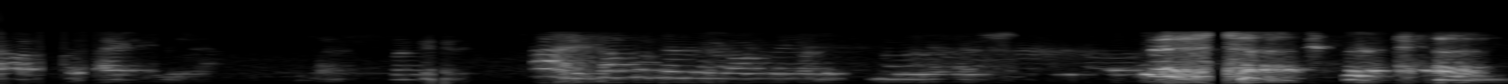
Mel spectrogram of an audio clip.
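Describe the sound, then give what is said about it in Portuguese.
Throat clearing with a harsh cough-like burst mixed into ongoing conversation, as people talk throughout. “Ah, pigarreira.”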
